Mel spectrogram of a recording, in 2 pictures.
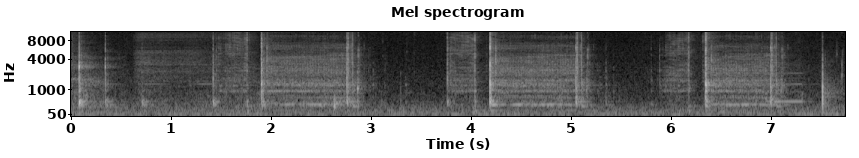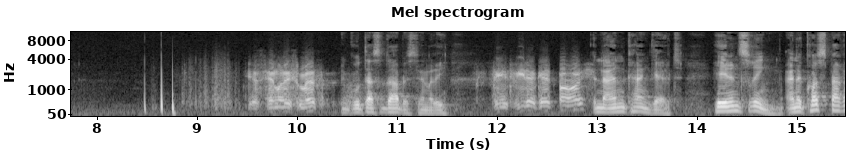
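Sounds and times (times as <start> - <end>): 
telephone being dialled: 0.7 - 3.0, 3.8 - 7.3
speech: 9.7 - 11.7, 12.4 - 15.4.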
